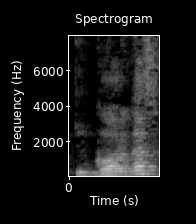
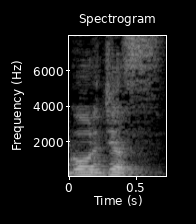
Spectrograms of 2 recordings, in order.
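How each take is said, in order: First: The middle consonant is a hard g sound. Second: The middle consonant is a j sound. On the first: The speaker calls it wrong. "अगर आप जी को ग ही pronounce करेंगे" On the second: The speaker calls it right. "लेकिन यह है गॉर्जस"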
